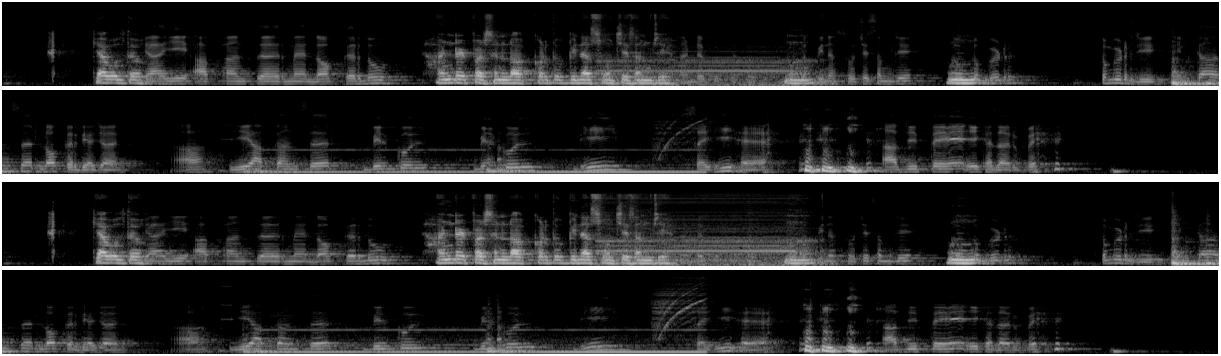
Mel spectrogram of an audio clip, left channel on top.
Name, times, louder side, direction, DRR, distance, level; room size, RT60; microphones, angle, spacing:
voice 1, 0.9-1.4 4.3-6.7 7.8-8.2 9.4-9.8 20.2-20.8 23.3-23.4, right 1 dB, 15° right, 7 dB, 0.7 m, -23 dB
voice 2, 1.4-3.9 6.8-7.1 7.7-9.1 9.5-10.1 11.0-13.4 13.9-16.5 16.9-17.5 17.9-18.4 19.1-20.5 21.0-22.8, left 1 dB, 70° left, 11 dB, 1.3 m, -36 dB
sound 1, 5.9-8.4 9.2-9.3 9.7-9.8 10.7-10.8 11.6-12.7 14.2-19.2, right 3 dB, 55° right, 0.7 m, -33 dB
19.0 x 17.5 x 7.9 m, 0.84 s
head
